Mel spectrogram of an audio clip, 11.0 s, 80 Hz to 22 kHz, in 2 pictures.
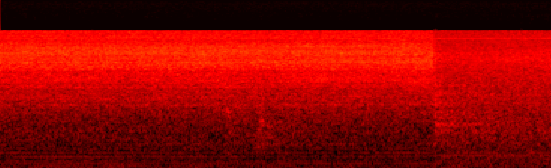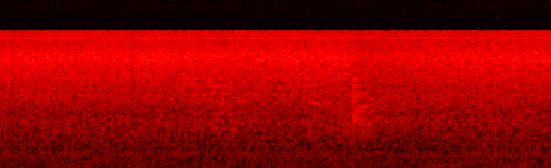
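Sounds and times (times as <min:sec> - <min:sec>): faint steady hiss: 0:00.0 - 0:11.0
low even hum: 0:00.0 - 0:11.0.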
